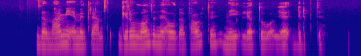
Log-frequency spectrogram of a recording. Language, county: Lithuanian, Kaunas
